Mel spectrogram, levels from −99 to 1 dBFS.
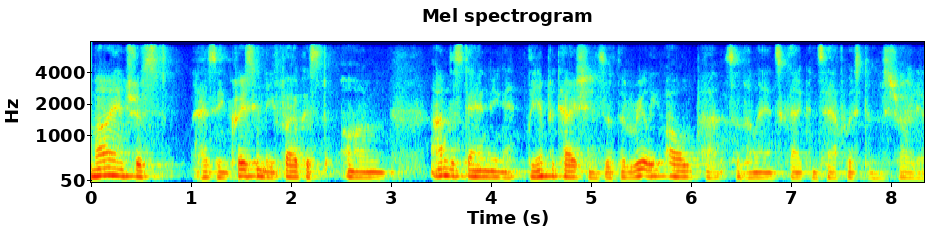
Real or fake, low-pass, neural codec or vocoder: fake; 7.2 kHz; codec, 16 kHz, 2 kbps, FunCodec, trained on Chinese and English, 25 frames a second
